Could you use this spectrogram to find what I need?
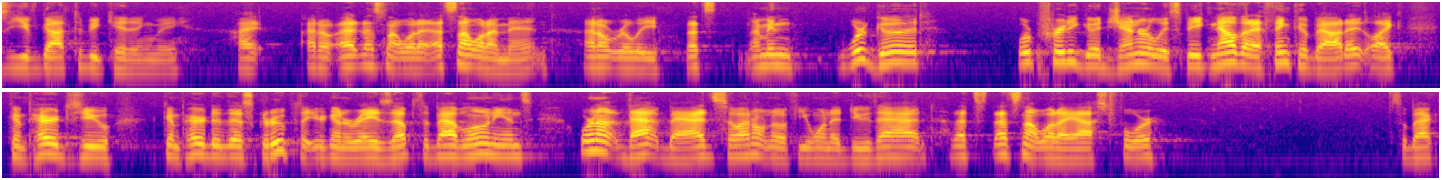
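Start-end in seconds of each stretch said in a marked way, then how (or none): none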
